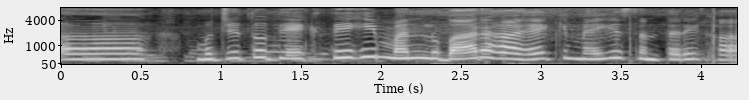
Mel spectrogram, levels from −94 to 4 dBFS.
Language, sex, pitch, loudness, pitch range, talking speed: Urdu, female, 300 Hz, -15 LUFS, 285-340 Hz, 200 wpm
